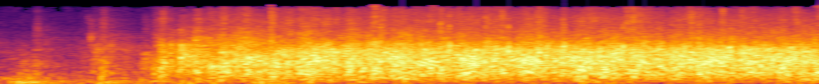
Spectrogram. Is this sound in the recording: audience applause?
yes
